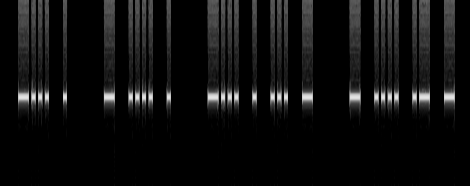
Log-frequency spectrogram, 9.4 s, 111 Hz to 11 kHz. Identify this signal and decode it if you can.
Morse code, heard as a keyed tone, about 18 wpm, spaced as for 15 wpm, 1000 Hz. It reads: BE THE BEST THAT
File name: qotdfiles / 15wpm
